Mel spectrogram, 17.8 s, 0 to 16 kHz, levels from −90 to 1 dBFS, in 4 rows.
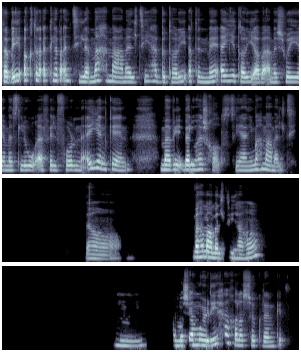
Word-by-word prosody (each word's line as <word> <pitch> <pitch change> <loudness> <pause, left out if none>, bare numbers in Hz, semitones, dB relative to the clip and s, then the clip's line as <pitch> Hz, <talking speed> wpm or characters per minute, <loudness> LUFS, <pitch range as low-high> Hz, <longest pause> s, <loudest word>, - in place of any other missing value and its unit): طب 215 - +6
إيه 420 - +6
أكتر - - +3
أكل 255 -3 0
بقى - - +3
أنتِ 250 -3 -6
لمهما 225 +2 0
عملتيها 200 +3 -3
بطريقة 210 +1 -2
ما 195 +1 -1
أي 235 +1 +2
طريقة 205 -5 +4
بقى 185 - +2
مشوية 195 +1 0
مسلوقة 190 +1 -1
في 200 - -5
الفرن 195 +1 -3
أيًا 270 -1 0
كان 210 -2 -4 0.4
ما 210 0 +5
بيقبلوهاش 215 +1 +1
خالص، - - -10
يعني 185 0 -4
مهما 225 +1 -2
عملتِ؟ 175 -3 -8 1.3
آه، 170 -2 -7 1.1
مهما 235 0 +7
عملتيها 200 -3 +1
ها؟ 230 - -4 2.2
امم، 210 0 -6 0.4
همّ 210 0 +1
شمُّوا 230 +2 +4
الرِّيحة 270 +10 +2
خلاص 225 -8 -1
شكرًا 200 -3 -3
كده. 445 - -13
210 Hz, 120 wpm, -22 LUFS, 195-230 Hz, 2.2 s, مهما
